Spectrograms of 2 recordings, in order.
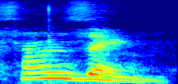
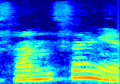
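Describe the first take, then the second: First: The middle consonant is a voiced z sound. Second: The middle consonant is a voiceless s sound. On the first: The speaker calls it right. "Bilangan khusus pada ribuan adalah sanzeng" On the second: The speaker calls it wrong. "Jadi bukan sanseng ya"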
